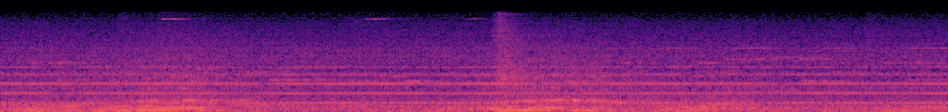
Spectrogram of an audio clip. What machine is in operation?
fan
